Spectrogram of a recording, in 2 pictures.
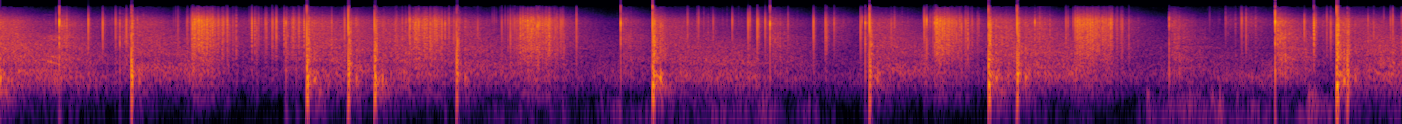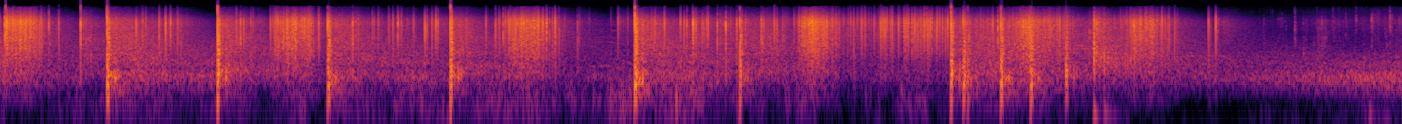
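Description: Aerial firework shells bursting in quick succession: sharp bangs about once a second, with crackling in between. The barrage dies down near the end.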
